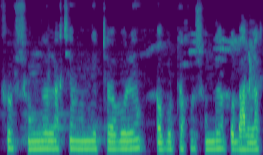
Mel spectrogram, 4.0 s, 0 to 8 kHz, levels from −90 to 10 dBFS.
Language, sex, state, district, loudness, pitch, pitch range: Bengali, male, West Bengal, Kolkata, -21 LUFS, 140 Hz, 140-145 Hz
